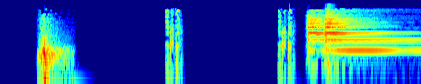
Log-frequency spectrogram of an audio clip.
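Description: Like-share-subscribe outro sound effects: a short thump, then two quick double clicks about a second apart, then a bell ding that rings out and slowly fades.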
